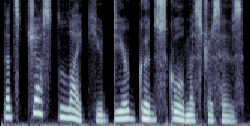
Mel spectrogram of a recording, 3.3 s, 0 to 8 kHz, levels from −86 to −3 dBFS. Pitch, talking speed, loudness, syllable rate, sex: 170 Hz, 125 wpm, -20 LUFS, 3.2 syllables/s, female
